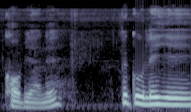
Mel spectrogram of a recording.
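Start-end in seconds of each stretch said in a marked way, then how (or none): 1.2-1.8 calling out. Acted. Cow calls out to spider.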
